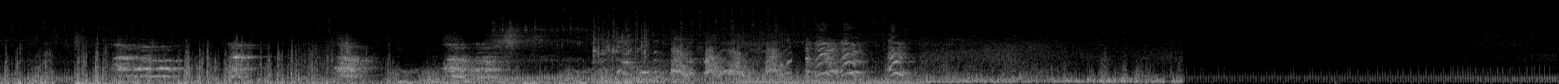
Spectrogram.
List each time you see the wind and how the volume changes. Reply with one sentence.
You can hear the wind from 0.0 to 11.8 s, at a steady volume.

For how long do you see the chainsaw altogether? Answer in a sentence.
The chainsaw can be heard for 14 seconds in total.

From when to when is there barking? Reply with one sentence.
You can hear the barking from 0.9 to 9.2 s.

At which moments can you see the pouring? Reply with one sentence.
You can't hear the pouring here.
